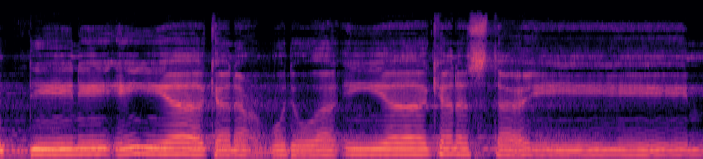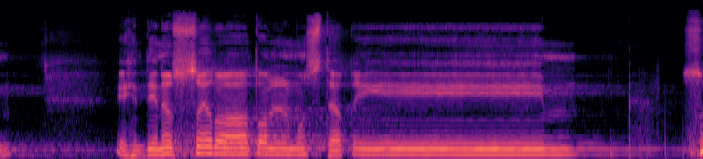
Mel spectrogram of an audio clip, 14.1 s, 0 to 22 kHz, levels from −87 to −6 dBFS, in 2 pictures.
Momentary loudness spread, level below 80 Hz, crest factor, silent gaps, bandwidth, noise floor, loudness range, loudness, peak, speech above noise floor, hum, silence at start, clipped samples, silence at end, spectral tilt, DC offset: 13 LU; -72 dBFS; 18 dB; none; 16 kHz; -58 dBFS; 4 LU; -32 LUFS; -16 dBFS; 26 dB; none; 0 s; under 0.1%; 0 s; -5 dB/octave; under 0.1%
